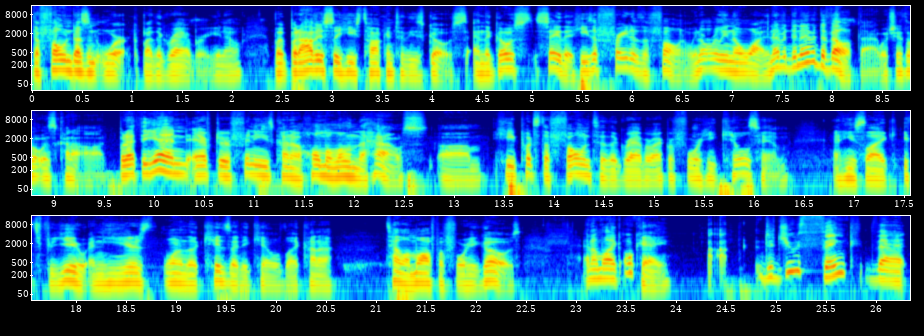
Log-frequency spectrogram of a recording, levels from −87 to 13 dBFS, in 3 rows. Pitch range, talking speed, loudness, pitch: 105-145 Hz, 245 wpm, -19 LUFS, 120 Hz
